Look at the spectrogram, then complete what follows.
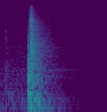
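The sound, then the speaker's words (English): A door is slowly eased shut and settles with a single dull thunk that fades quickly into silence. Moderately loud, with no voices. “I slowly close the door.”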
